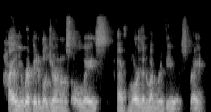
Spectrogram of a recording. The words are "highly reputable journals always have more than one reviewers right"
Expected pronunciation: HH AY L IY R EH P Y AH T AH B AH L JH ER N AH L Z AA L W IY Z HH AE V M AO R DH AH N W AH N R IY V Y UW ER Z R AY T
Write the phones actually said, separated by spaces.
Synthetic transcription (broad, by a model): HH AY L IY R EH P Y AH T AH B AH L JH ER N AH L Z AA L W IY Z HH AE V M AO R DH AH N W AH N R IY V Y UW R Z R AY T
